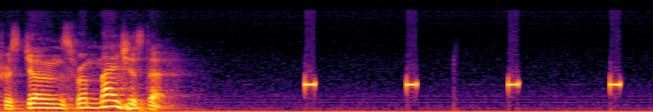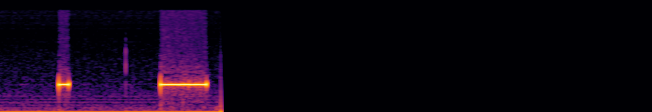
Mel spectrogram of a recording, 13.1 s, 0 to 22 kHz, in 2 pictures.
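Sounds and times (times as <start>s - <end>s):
faint hum: 0.0s - 8.8s
time signal pips: 8.2s - 8.8s.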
